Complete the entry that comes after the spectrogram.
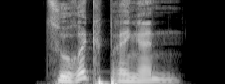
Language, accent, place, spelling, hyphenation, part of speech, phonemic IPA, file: German, Germany, Berlin, zurückbringen, zu‧rück‧brin‧gen, verb, /tsuˈʁʏkˌbʁɪŋən/, De-zurückbringen.ogg
- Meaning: to bring back, recall, restore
